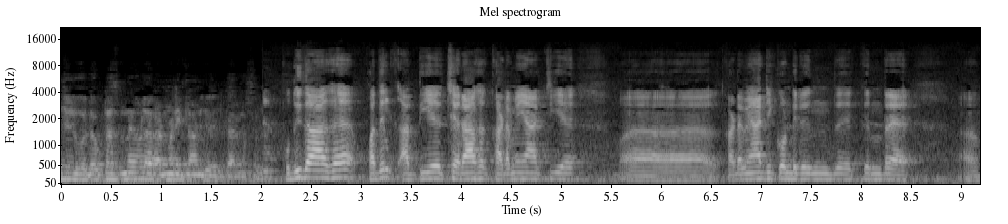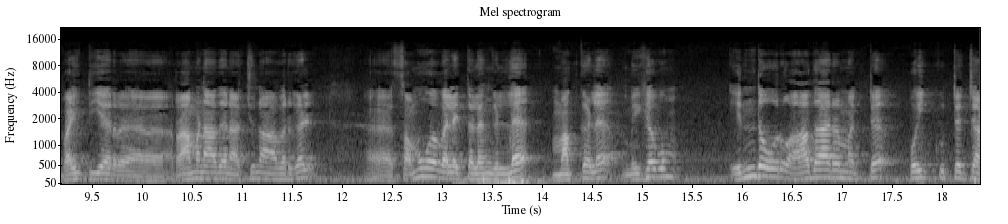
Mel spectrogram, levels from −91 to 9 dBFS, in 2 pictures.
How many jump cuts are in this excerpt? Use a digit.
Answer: 1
